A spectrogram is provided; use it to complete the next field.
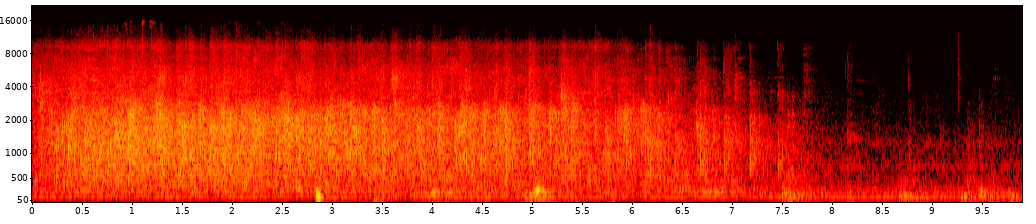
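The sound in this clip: An audience claps to welcome a speaker to the stage, a dense, steady round of applause that thins out and fades over the last few seconds.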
